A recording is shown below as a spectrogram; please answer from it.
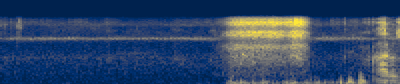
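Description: A steady high-pitched whine runs in the background. About two seconds in comes a short, loud burst of rustling noise, and a voice starts speaking near the end.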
